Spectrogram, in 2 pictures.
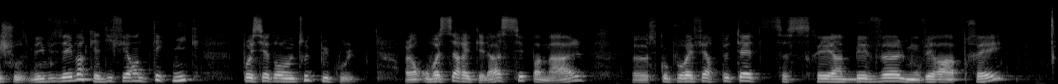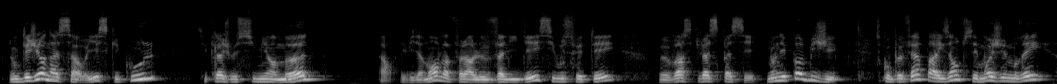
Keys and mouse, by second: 0.6 shift+middle click, 1.1 middle click, 1.8 shift+middle click, 3.4 middle click, 4.4-5.7 middle drag, 6.2-9.1 shift+middle drag, 9.4 middle click, 10.3 Tab, 10.8-13.7 middle drag, 14.1 Tab, 14.6-16.1 middle drag, 16.7-18.0 middle drag, 18.2 Tab, 20.0-20.5 middle drag.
